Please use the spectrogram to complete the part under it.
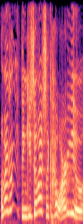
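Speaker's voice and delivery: high, elevated, polite masked voice. Showing the people voice she uses in public, a high elevated voice. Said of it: "I hire my pitch, like my my people voice is much like".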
